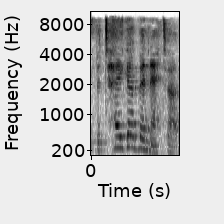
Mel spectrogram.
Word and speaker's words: Bottega Veneta: No, it's Bottega Veneta. That is how you pronounce it.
